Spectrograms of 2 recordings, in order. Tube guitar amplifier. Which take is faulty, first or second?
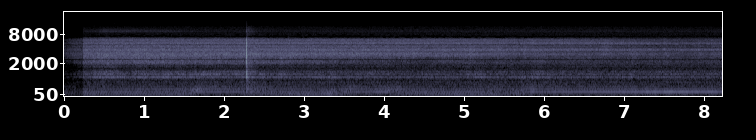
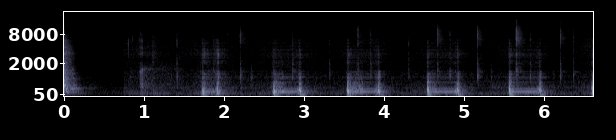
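second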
